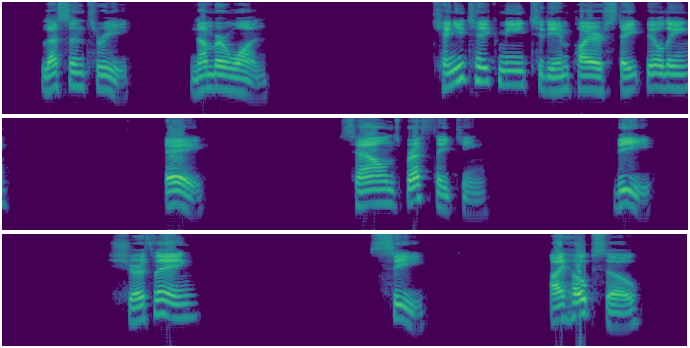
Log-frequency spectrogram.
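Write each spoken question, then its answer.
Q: Can you take me to the Empire State Building?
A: B: Sure thing.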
